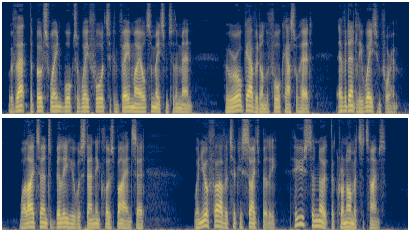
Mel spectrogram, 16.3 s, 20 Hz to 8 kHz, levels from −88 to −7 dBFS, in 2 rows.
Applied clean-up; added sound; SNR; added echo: none; none; none; none.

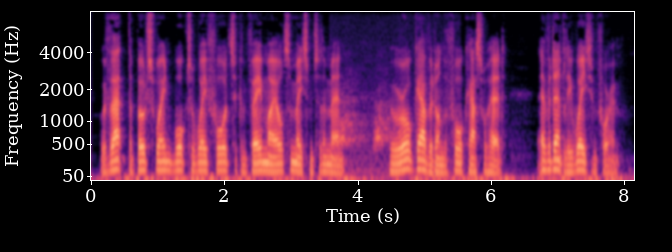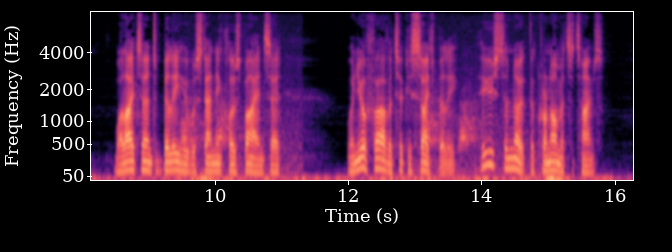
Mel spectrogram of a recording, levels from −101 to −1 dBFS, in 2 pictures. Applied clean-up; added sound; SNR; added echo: none; Dog; 16 dB; none.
